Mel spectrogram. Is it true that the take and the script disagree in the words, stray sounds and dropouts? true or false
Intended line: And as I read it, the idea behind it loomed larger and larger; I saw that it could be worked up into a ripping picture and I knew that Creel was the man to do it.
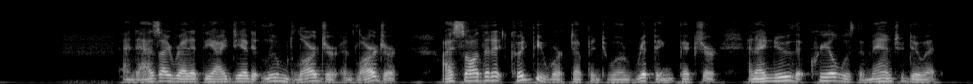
true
